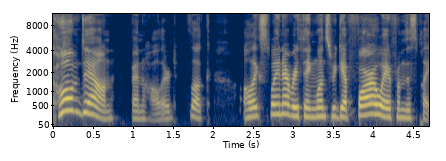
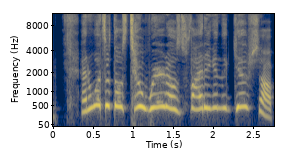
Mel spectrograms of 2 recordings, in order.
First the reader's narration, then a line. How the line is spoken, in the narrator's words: Ray yelled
